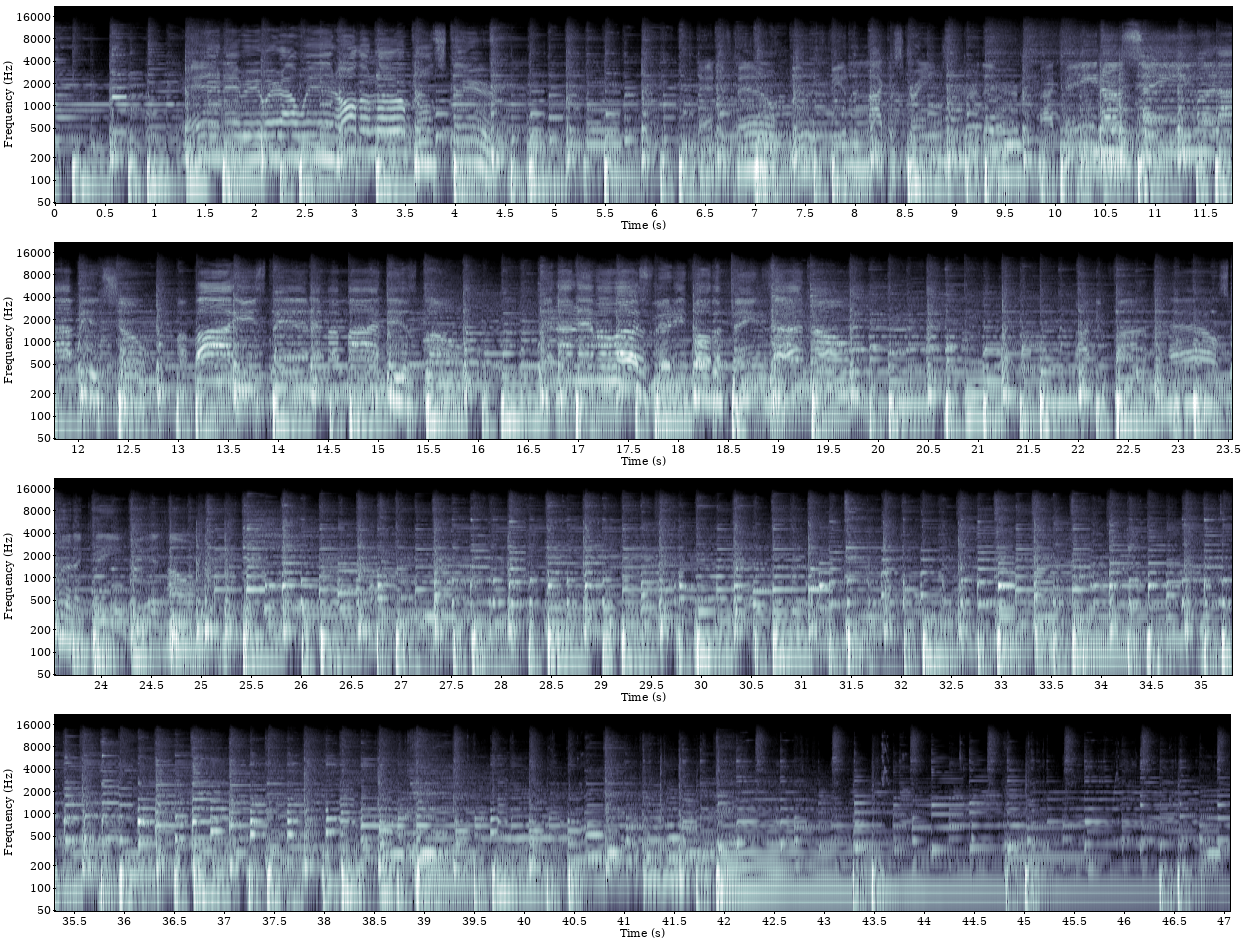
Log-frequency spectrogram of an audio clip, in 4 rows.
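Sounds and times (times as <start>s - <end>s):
acoustic guitar: 0.0s - 47.0s
banjo picking: 0.0s - 47.0s
bluegrass band music: 0.0s - 47.0s
drums: 0.0s - 47.0s
fiddle: 0.0s - 47.0s
mandolin picking: 0.0s - 47.0s
upright bass: 0.0s - 47.0s.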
